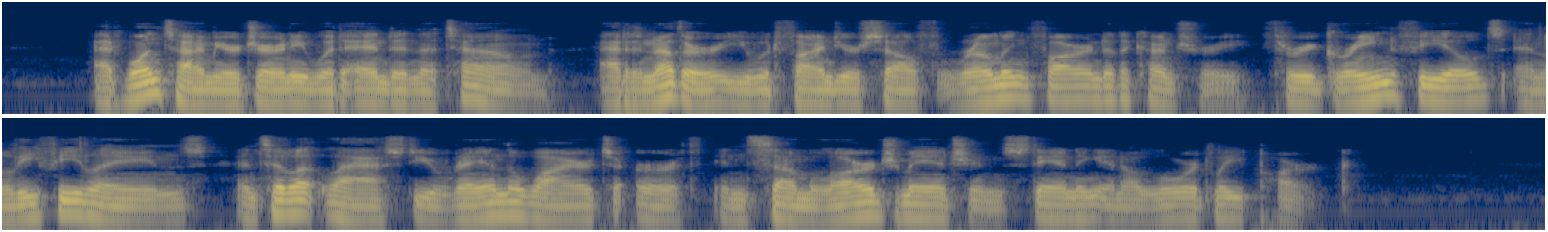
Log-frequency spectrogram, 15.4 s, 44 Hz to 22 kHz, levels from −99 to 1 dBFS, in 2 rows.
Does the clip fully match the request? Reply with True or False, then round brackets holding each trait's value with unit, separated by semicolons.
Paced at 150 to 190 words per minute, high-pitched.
False (175 wpm; 90 Hz)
